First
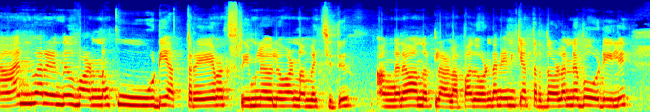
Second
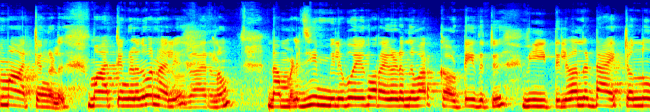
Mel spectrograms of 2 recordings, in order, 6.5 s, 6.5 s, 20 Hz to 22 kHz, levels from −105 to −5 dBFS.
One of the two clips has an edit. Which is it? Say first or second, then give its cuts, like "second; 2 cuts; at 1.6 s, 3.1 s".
second; 1 cut; at 2.0 s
